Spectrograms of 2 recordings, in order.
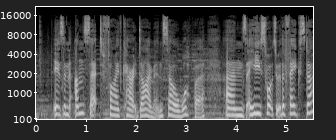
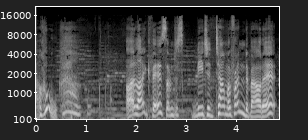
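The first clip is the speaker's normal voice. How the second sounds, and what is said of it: Comic put-on thief voice. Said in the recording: “Is that your impression of a thief?”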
